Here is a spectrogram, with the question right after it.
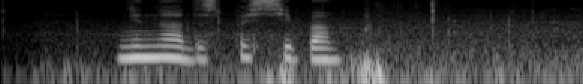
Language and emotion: Russian, neutral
